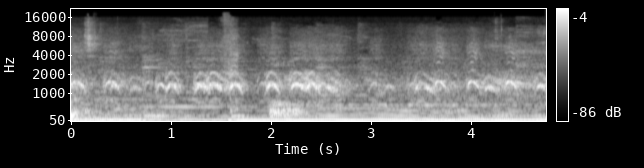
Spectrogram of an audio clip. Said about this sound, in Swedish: ni hör över honom där hur de här stora förvuxna kråkorna skriker där uppifrån.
